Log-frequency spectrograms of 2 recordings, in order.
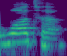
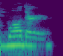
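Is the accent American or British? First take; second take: British; American. First: It is said with a British accent. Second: It is said with an American accent. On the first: "美式发音它不说water" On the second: "它说的是water"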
